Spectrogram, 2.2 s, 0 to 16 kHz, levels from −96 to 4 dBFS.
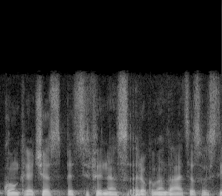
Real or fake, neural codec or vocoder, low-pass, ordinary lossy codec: real; none; 9.9 kHz; MP3, 96 kbps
